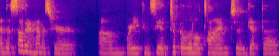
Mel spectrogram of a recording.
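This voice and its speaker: A somewhat breathy woman's voice, fairly high in pitch. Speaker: scientist presenting on radiocarbon. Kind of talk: lecture.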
